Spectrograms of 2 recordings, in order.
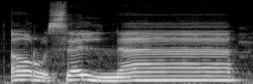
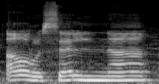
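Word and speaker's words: أرسلنا: باریک پڑی جائے گی۔ ارسلنا، اچھا جی یہاں پہ بھی یہ غلطی کی جاتی ہے کہ اکثر لوگ پڑھتے ہیں ارسلنا، الف مدہ نہیں پڑھتے، تو یہاں پہ الف مدہ ادا کرنا ضروری ہے۔ ہم اس کو پڑھیں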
